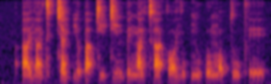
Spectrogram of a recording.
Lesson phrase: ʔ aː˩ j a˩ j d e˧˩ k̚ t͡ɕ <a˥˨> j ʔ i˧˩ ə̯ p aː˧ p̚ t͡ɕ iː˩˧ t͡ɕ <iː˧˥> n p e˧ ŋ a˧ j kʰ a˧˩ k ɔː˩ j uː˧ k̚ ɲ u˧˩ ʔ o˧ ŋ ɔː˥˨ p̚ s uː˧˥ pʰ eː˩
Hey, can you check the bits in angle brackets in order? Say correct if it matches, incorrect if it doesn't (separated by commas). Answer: correct, correct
